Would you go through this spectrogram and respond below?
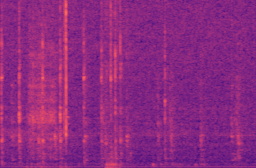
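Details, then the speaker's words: Art Deco chiming mantel clock being nudged toward center; clear ticks about twice a second with slightly uneven gaps, tick longer than tock; clock slightly out of beat. "So I can hear that ticking quite nicely, but it's not perfect, so bear with me."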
